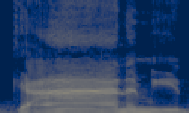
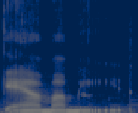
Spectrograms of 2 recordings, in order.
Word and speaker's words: Ganymede: Ganymede, not Gamamede.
